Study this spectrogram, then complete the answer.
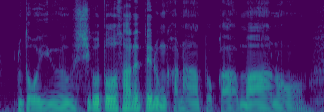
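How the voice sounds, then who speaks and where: Male speech, very clean recording, silent background. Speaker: radio host. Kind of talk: casual radio talk. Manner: halting, many fillers.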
